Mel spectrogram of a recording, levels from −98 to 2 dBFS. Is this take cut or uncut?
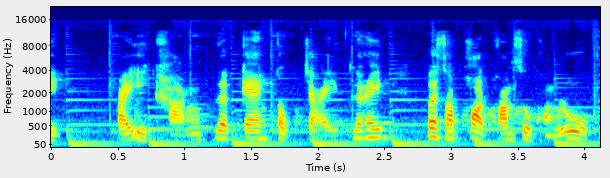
uncut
